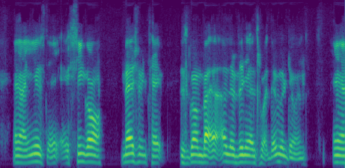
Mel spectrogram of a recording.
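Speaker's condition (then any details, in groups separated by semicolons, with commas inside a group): Cerebral palsy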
